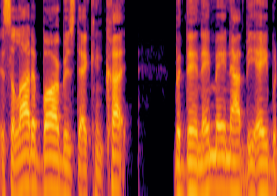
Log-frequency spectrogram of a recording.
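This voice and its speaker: Speaking at a moderate pace, a man with a fairly low pitch comes through on a very clean recording with a silent background. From Detroit. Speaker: barber. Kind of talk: casual chat. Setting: studio.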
